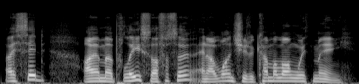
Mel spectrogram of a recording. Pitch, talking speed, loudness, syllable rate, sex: 150 Hz, 265 wpm, -18 LUFS, 6.9 syllables/s, male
